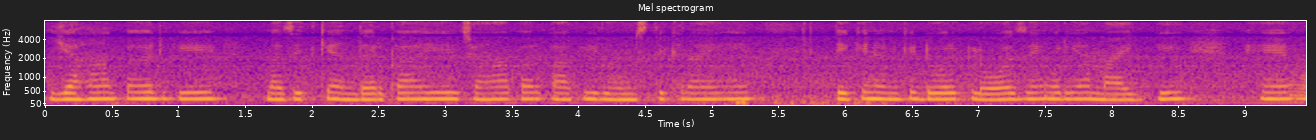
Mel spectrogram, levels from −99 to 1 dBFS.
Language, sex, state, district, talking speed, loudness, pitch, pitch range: Hindi, female, Bihar, Begusarai, 175 wpm, -24 LUFS, 225 Hz, 215-230 Hz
